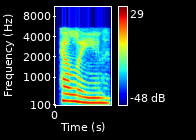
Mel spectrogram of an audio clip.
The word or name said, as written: Hellene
